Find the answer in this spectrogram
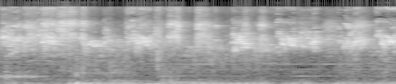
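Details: Budgie chirping: loud, harsh warbling chatter in short bursts of scratchy chirps, crowded and continuous, with low background thuds.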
